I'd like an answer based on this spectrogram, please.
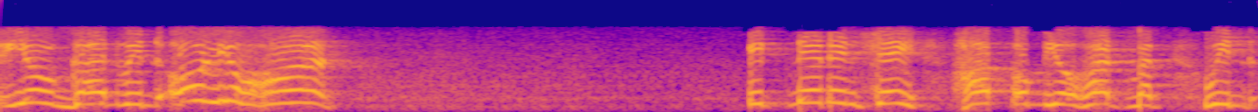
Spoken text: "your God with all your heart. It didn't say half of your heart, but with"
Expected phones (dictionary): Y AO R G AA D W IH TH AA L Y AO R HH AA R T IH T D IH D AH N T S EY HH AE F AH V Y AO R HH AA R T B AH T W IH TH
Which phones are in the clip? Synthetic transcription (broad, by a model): Y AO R G AA D W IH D AA L Y AO R HH AA R T IH T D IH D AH N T S EY HH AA P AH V Y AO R HH AA R T B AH T W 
